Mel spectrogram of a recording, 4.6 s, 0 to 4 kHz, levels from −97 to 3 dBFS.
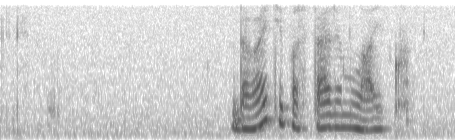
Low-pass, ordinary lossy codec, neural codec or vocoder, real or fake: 3.6 kHz; none; none; real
